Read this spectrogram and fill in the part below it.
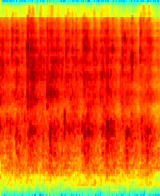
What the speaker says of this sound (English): Told you they could clap.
